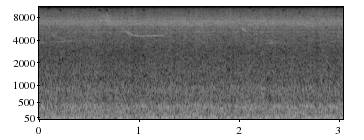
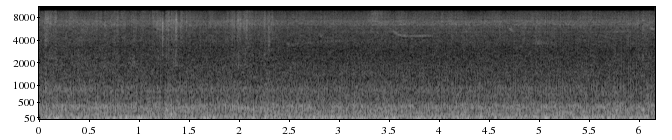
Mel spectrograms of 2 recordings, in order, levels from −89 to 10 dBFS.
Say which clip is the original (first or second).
first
